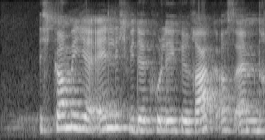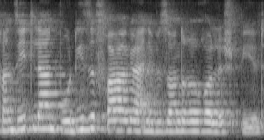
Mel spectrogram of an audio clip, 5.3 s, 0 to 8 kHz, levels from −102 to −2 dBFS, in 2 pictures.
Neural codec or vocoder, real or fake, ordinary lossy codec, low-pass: none; real; none; none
